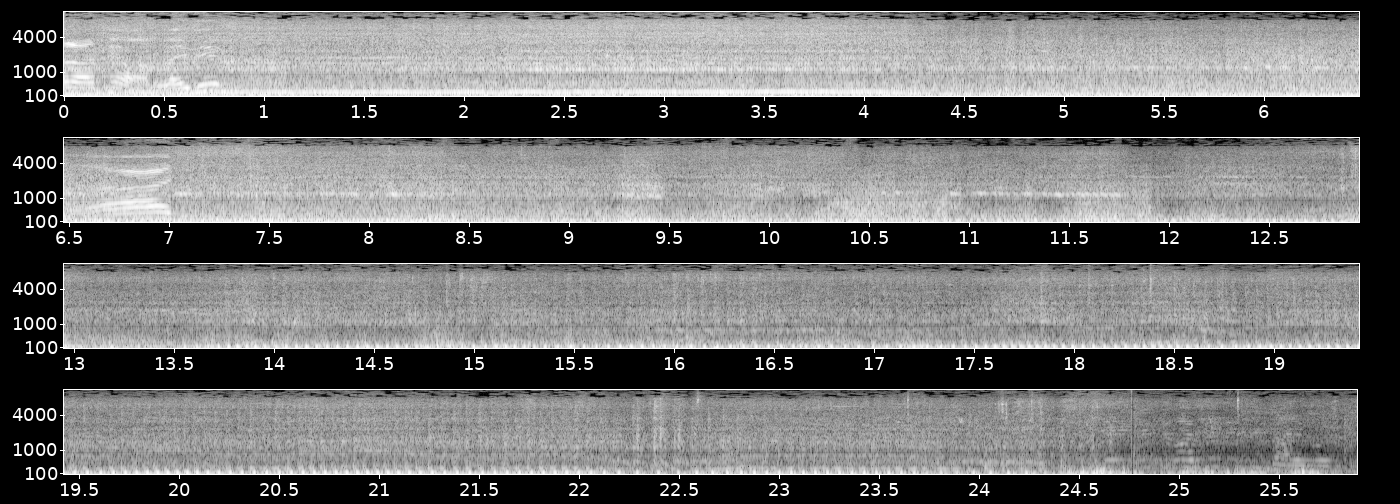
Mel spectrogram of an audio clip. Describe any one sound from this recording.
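Tyres rumble over a rough dirt road.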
